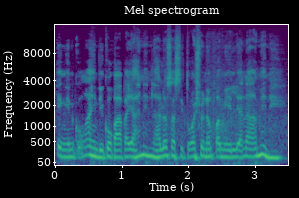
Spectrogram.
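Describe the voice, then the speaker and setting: An actor playing a gentle, self-sacrificing young student boyfriend, earnest and sorrowful, in a Tagalog radio drama. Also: male voice, fairly high pitch, steady tone, fast talker, slight background noise, natural voice. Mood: sad, resigned. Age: young adult. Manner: soft-hearted, earnest, sorrowful.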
